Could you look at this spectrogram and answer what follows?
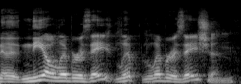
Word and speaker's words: neoliberalization: I mean, neoliberalization. I think you're missing a syllable. No, it says Oh, you're right. Neoliberalization. Yes, there we go.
